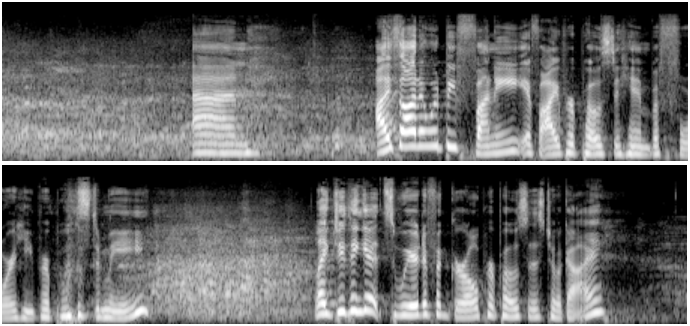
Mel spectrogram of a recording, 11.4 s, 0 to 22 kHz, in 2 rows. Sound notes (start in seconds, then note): 6.1 audience laughing; 6.8 laughing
